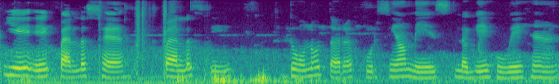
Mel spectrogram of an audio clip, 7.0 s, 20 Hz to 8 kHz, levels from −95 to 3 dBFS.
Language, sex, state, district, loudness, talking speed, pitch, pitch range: Hindi, female, Punjab, Pathankot, -16 LUFS, 110 wpm, 185 Hz, 175-205 Hz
